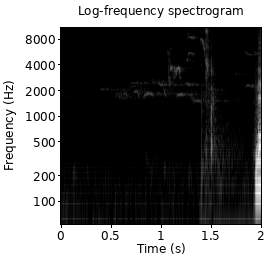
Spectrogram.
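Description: Faint bird chirps in the background, with a short click about one and a half seconds in.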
